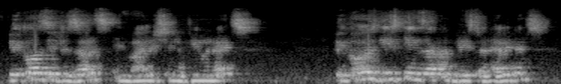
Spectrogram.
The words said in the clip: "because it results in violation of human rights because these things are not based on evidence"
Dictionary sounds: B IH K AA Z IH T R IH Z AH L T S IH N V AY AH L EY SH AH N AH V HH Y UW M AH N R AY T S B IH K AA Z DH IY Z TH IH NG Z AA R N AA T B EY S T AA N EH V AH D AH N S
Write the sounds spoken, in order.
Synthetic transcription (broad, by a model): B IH K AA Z IH T R IH Z AH L T S IH N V AY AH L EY SH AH N AH V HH Y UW M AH N R AY T S B IH K AA Z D IY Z T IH NG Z AA R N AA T B EY S T AA N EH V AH D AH N S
